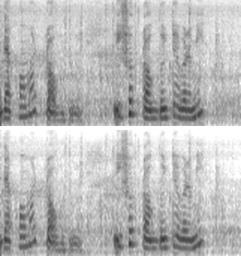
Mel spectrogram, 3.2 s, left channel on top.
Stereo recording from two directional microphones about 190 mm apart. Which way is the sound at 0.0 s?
Centre (ahead or behind).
